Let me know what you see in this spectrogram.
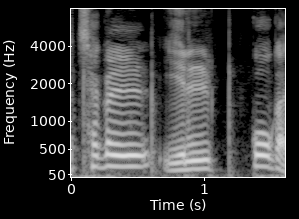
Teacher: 여기를 바로 리을을 살려주라는 거예요. 리을을 살려주고 기역 2개는 여기에 된 소리로 바뀌는 거죠.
